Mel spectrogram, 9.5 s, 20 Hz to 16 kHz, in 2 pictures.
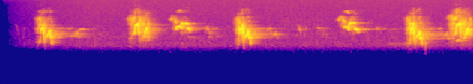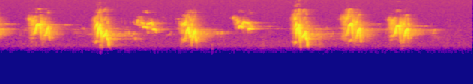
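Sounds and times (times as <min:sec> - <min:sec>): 
house sparrow Passer domesticus chirping: 0:00.4 - 0:09.2.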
